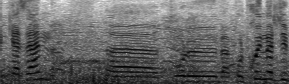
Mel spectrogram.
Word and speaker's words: Kazan: Kazan qui se prononce Kazagne, voilà, d'après ce que les Russes nous ont indiqué.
